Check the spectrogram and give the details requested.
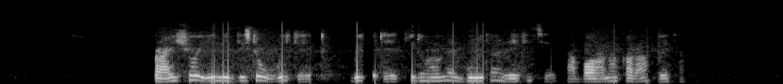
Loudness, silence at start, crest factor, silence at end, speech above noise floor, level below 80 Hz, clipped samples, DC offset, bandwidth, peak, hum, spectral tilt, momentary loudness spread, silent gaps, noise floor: -22 LUFS; 1.55 s; 22 dB; 1.15 s; 50 dB; -54 dBFS; under 0.1%; under 0.1%; 7.2 kHz; -2 dBFS; none; -7 dB/octave; 13 LU; none; -71 dBFS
